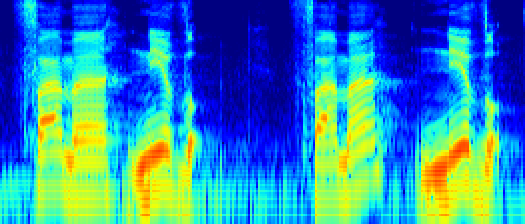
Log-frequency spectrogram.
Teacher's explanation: یہ نون کو ہم نے ملانا ہے ضاد کے ساتھ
